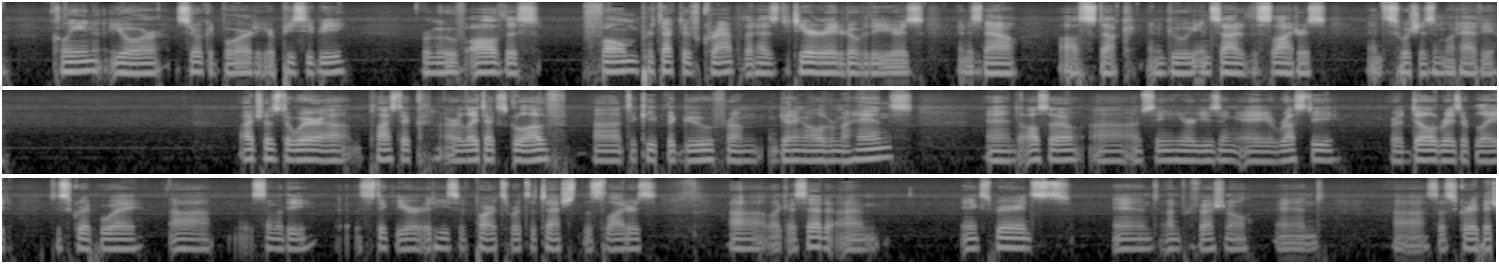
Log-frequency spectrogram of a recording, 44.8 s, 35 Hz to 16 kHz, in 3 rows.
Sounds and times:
Speech: 0.0s - 3.5s, 4.2s - 15.1s, 17.3s - 24.1s, 24.8s - 36.5s, 37.2s - 38.8s, 39.5s - 43.2s, 43.8s - 44.8s.

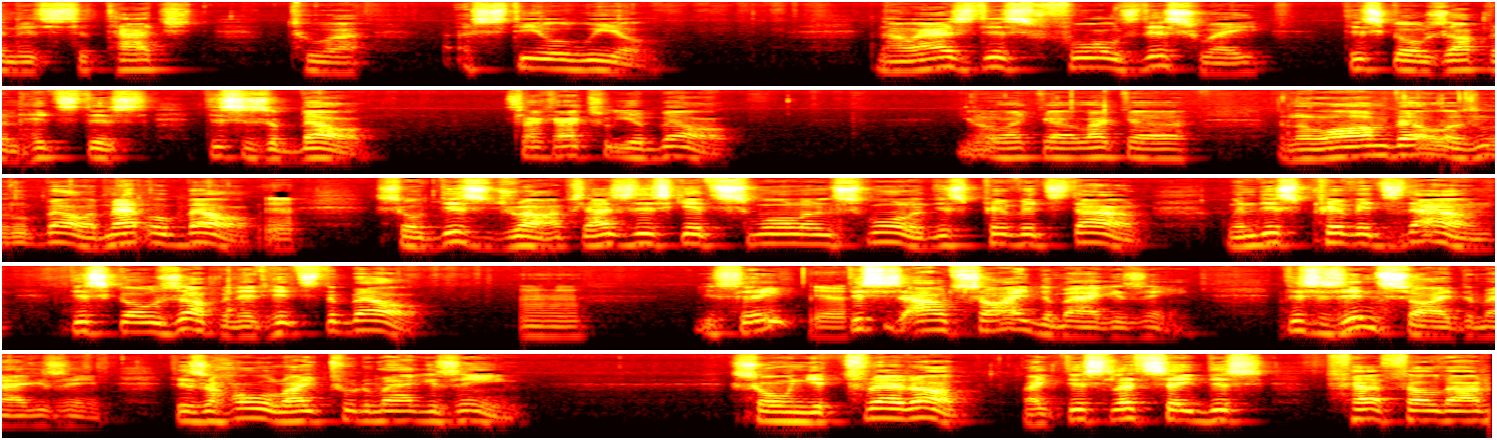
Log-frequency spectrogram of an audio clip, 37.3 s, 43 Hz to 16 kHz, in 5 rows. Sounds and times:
Speech: 0.0s - 3.4s, 4.4s - 9.4s, 10.0s - 11.2s, 12.3s - 32.6s, 33.5s - 37.3s.

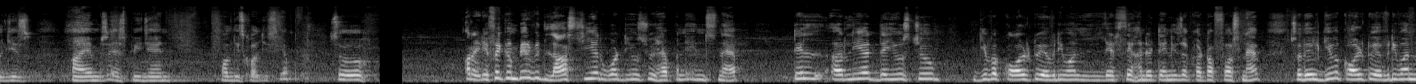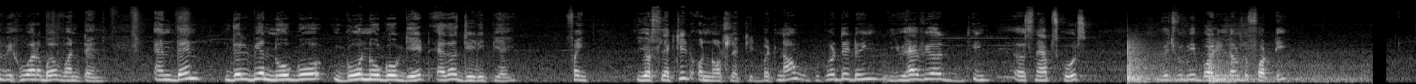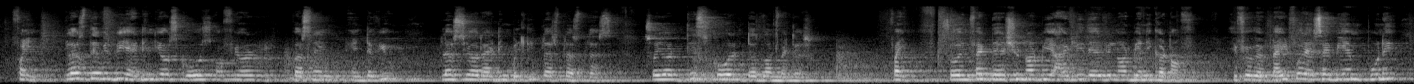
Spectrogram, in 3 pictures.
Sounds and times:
Speech: 0.0s - 3.8s, 4.6s - 25.1s, 25.8s - 27.1s, 28.5s - 36.6s, 37.2s - 42.4s.

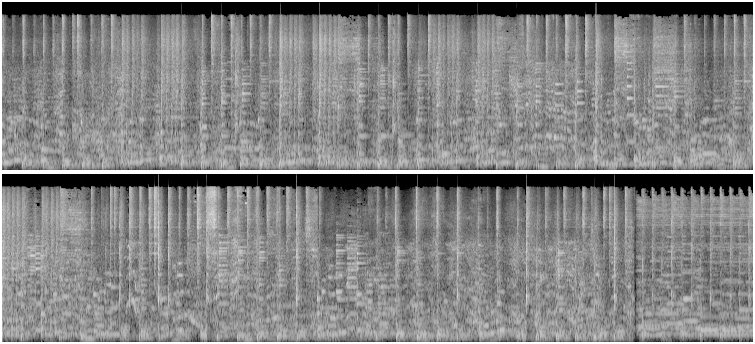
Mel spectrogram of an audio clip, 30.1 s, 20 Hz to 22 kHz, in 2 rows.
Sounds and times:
Music: 0.0s - 30.0s
Speech: 0.0s - 30.0s.

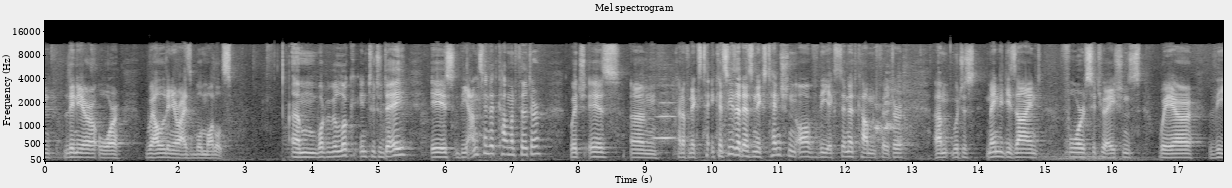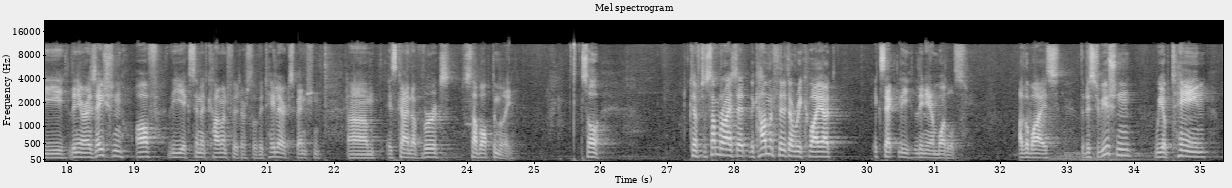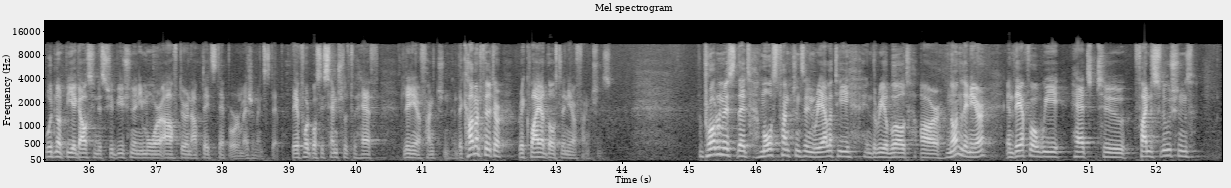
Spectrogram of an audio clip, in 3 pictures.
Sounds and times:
Speech: 0.0s - 3.0s, 3.6s - 24.9s, 25.6s - 26.2s, 27.4s - 31.6s, 32.3s - 44.0s, 45.2s - 52.7s.

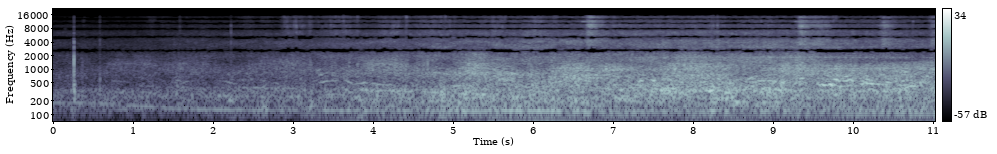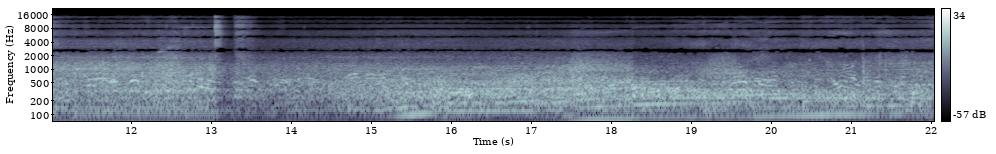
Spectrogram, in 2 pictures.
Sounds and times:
Bus: 0.0s - 22.0s
Speech: 2.2s - 4.4s, 6.5s - 15.6s, 19.3s - 22.0s.

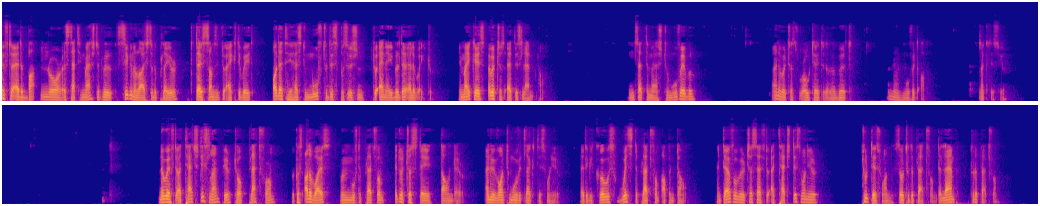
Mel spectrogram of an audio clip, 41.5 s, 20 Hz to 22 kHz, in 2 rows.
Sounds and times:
Speech: 0.0s - 10.9s, 12.5s - 13.9s, 15.4s - 17.1s, 17.7s - 18.6s, 19.5s - 20.2s, 23.8s - 37.1s, 37.9s - 40.8s.

